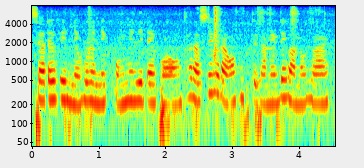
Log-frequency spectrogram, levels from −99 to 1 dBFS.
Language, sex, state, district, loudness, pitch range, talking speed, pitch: Chakma, female, Tripura, West Tripura, -16 LUFS, 210-235 Hz, 185 wpm, 225 Hz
